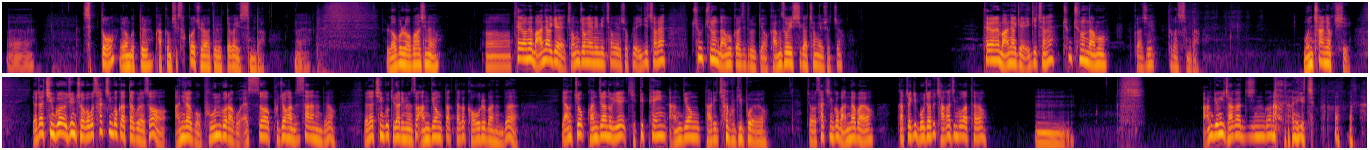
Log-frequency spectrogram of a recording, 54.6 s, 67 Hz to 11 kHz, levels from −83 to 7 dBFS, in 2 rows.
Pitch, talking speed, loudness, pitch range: 135 Hz, 235 characters per minute, -17 LUFS, 115-155 Hz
